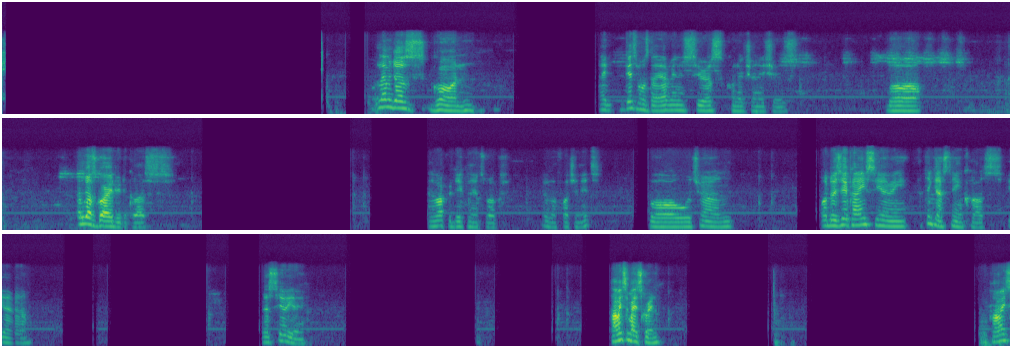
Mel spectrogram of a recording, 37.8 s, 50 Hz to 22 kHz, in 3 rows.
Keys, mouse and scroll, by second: 34.8 Tab.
